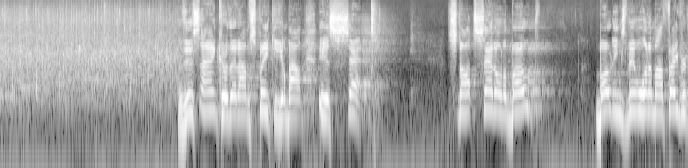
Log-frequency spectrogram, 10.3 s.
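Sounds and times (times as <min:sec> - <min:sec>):
audience applause: 0:00.0 - 0:02.8
speech: 0:02.6 - 0:05.8, 0:06.8 - 0:08.2, 0:08.9 - 0:10.3.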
